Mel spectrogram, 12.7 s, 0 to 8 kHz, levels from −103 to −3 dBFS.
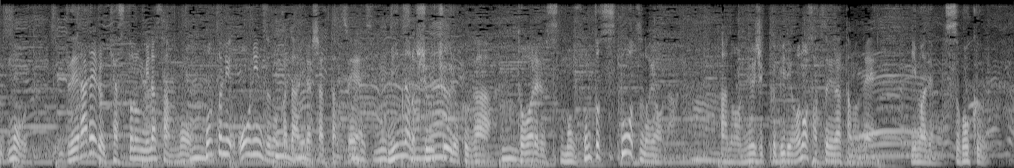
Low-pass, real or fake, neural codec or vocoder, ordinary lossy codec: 7.2 kHz; real; none; none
